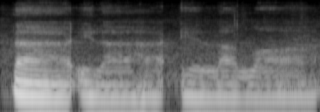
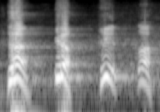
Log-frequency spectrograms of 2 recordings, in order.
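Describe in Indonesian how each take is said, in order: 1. Diucapkan dengan pelan dan lambat. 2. Diucapkan dengan keras dan tegas. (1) "Berzikirlah kamu lamat-lamat"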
